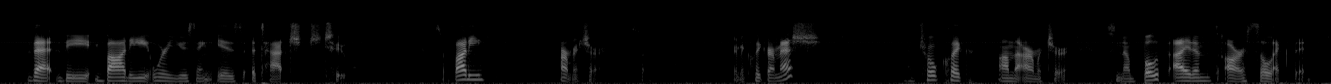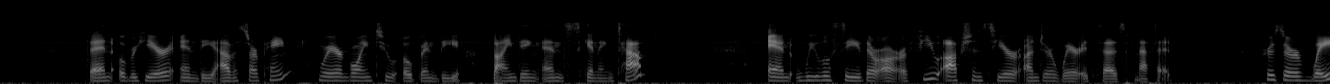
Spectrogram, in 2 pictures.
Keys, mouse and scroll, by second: 0.7 click, 2.4 click, 3.4 click, 4.9 click, 6.3 click, 9.0 ctrl+click, 17.3 click, 21.1-26.6 drag.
